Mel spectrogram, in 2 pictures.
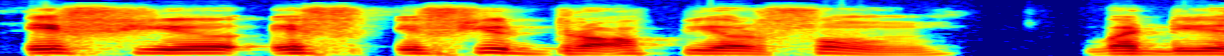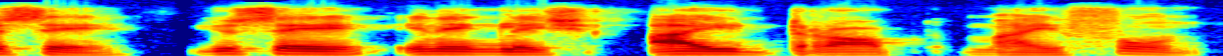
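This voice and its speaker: A man whose first language is Urdu, hosting a live call-in stream in casual English. He explains with many fillers and an animated delivery. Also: mid-range voice, no room sound, dull audio.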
